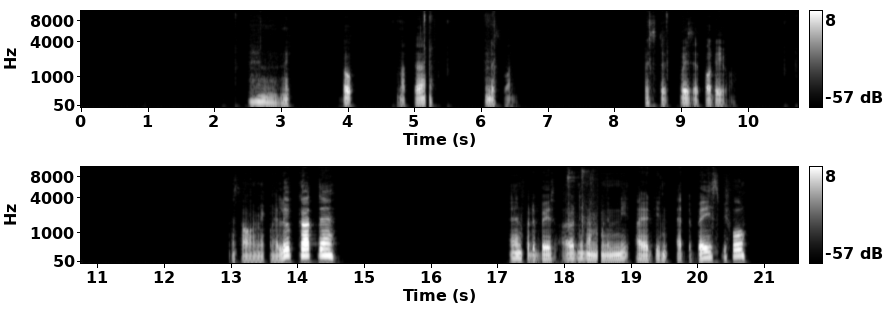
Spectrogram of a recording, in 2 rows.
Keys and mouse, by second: 1.4 middle click, 2.3 ctrl+r, 4.1 middle click, 8.7 ctrl+r, 13.3-14.4 middle drag, 15.0 middle click, 16.5 middle click, 17.6 middle click, 18.2 ctrl+r, 20.3 click, 20.9 middle click.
